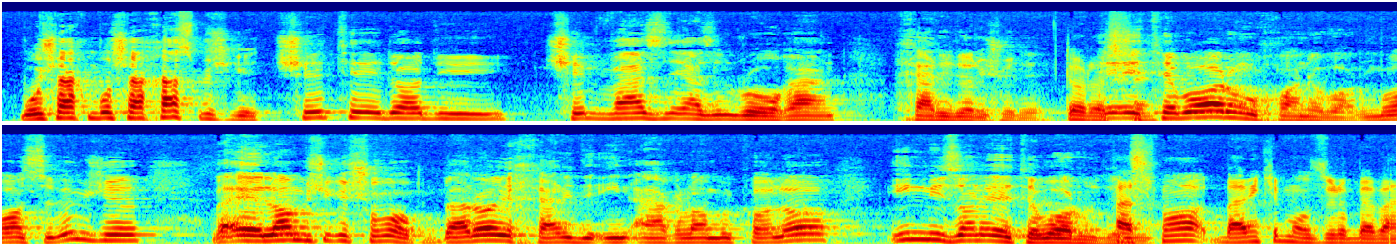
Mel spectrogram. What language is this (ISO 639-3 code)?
fas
